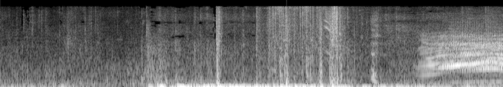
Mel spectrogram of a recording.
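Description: A rifle fires rapid shots.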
